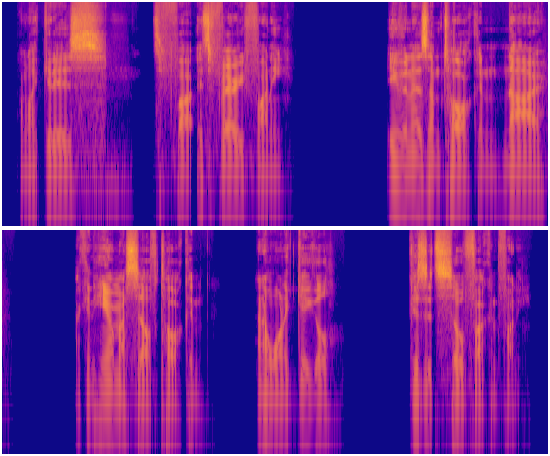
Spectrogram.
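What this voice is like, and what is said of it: Mixed Northern Irish-Australian accent. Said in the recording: “I was born in Northern Ireland, but I've lived in Australia for 25 years ... So my accent's fucked ... It's a funny accent”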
